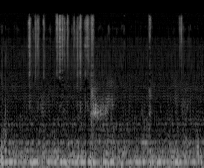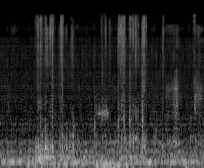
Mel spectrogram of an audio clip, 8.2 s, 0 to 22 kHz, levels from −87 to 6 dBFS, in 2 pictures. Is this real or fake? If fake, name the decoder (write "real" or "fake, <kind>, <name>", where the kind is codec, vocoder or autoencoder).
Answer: fake, vocoder, BigVGAN v2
